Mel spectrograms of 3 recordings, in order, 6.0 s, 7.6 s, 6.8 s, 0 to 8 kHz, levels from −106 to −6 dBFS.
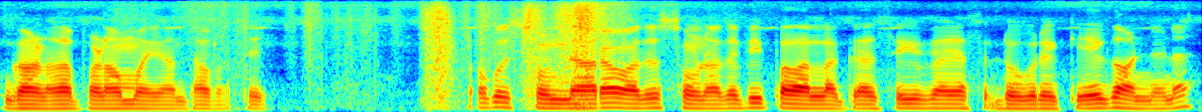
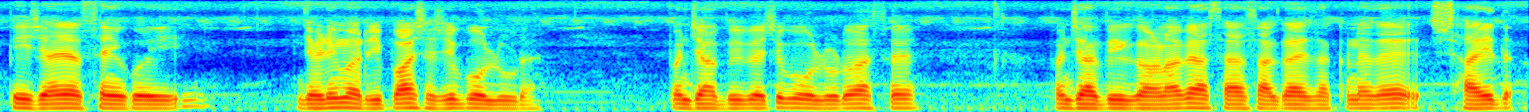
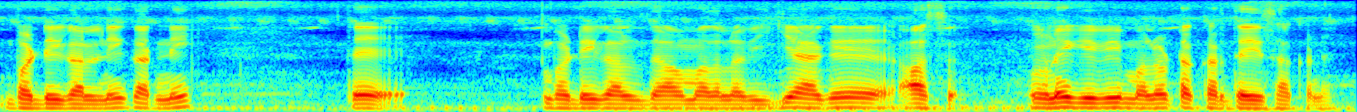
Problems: none marked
